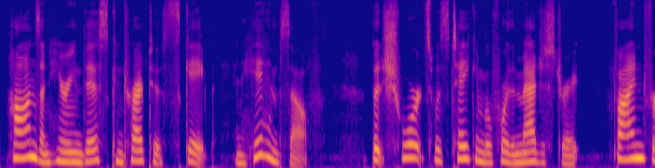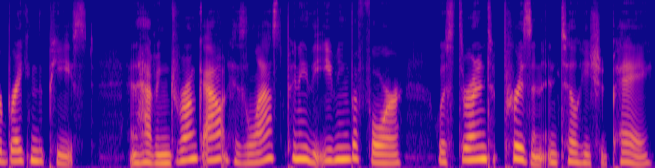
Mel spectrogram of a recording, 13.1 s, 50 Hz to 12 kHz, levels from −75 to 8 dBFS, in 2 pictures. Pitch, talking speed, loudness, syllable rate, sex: 205 Hz, 185 wpm, -18 LUFS, 5.5 syllables/s, female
